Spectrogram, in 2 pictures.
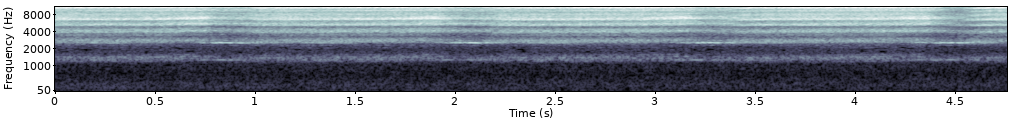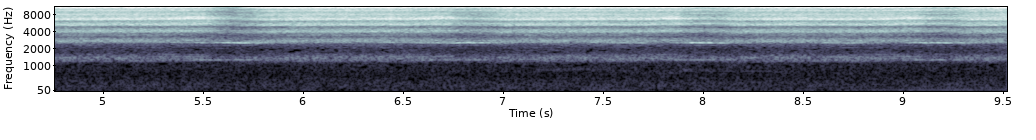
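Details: Cicada chorus as a steady, dense high-pitched drone with several stacked bands, swelling and dipping slightly about once a second, no other sounds clear.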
